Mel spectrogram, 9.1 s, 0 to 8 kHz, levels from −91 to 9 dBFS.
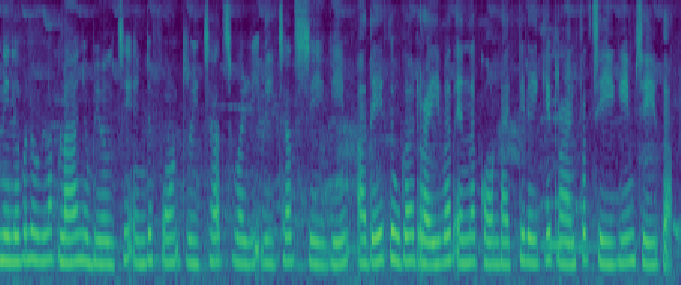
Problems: background sounds at intervals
